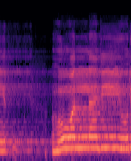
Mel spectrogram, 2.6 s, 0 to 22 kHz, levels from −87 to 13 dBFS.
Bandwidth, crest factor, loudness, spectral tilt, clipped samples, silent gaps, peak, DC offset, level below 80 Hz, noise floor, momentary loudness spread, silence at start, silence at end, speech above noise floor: 13 kHz; 16 dB; -17 LUFS; -5 dB/octave; under 0.1%; none; -4 dBFS; under 0.1%; -60 dBFS; -40 dBFS; 18 LU; 0 s; 0 s; 23 dB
